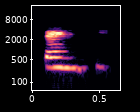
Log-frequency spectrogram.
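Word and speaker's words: 天気: the arrow so again weather in japanese is tenki another example that we have is or study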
